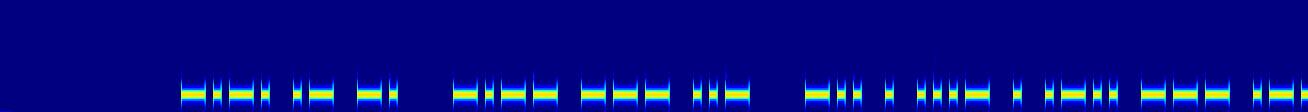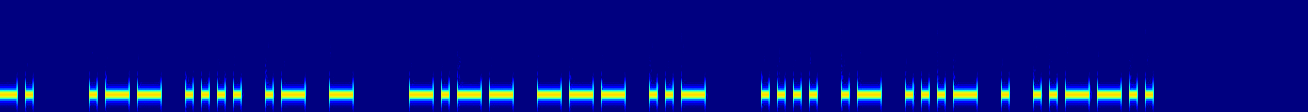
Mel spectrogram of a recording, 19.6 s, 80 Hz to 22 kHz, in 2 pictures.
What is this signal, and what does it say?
Morse code, heard as a keyed tone, about 20 wpm, 700 Hz. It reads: CAN YOU DEVELOP WHAT YOU HAVE?
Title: Sentences from Top 1000 Words - Review Part 2 - 20wpm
